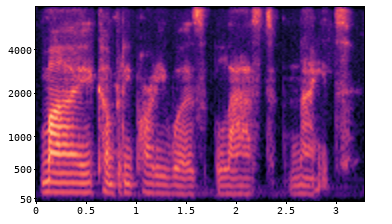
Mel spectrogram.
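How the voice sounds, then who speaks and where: A woman in her forties who coaches meditation rambles casually on a live stream, dropping friendly asides. Her rumbling low voice is flat and slow, a touch congested, and a faint hiss or hum sits in the recording.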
